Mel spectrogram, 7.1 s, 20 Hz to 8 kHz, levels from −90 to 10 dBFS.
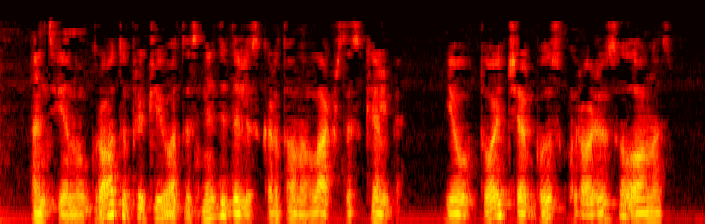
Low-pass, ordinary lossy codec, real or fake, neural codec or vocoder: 7.2 kHz; MP3, 24 kbps; real; none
